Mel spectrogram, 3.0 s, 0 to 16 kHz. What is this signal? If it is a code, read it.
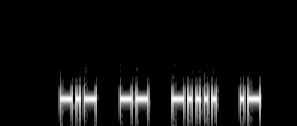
Morse code, heard as a keyed tone, about 30 wpm, spaced as for 22 wpm, 700 Hz. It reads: KM6A
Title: USA Call Signs - 2x Character Spacing - 30wpm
